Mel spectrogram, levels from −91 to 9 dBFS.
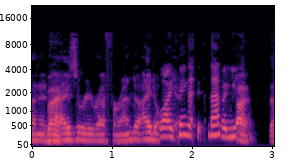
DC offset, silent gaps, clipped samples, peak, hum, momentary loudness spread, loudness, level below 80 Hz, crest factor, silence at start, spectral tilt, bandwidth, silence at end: under 0.1%; none; under 0.1%; -14 dBFS; none; 7 LU; -31 LUFS; -72 dBFS; 18 dB; 0 s; -6.5 dB/octave; 11.5 kHz; 0 s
